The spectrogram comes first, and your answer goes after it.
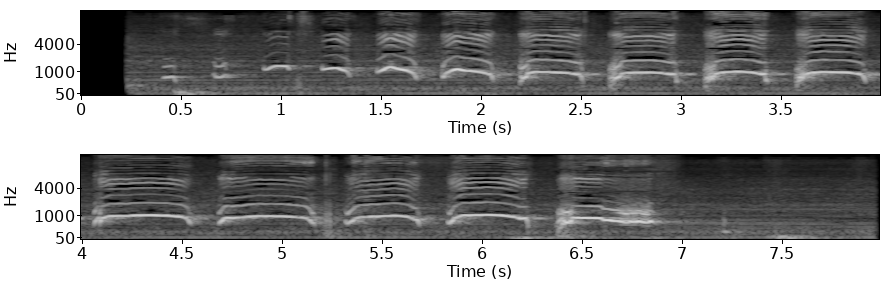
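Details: A puppy gives a rapid series of high, arching whines that rise and fall about two per second, sounding confused.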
